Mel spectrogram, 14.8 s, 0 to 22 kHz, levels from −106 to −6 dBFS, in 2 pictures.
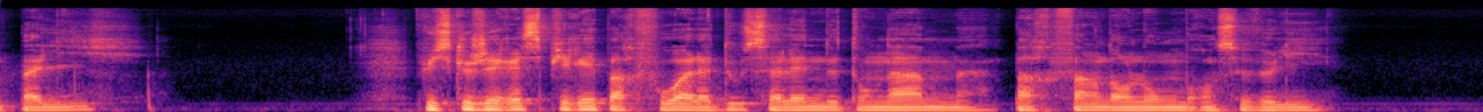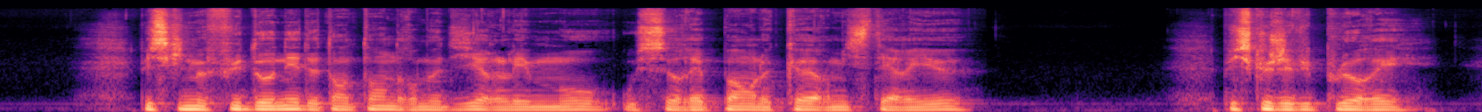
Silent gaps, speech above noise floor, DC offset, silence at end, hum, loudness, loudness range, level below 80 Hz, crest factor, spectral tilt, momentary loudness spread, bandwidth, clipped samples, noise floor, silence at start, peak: none; 49 dB; under 0.1%; 0.3 s; none; -22 LUFS; 5 LU; -54 dBFS; 22 dB; -4 dB/octave; 12 LU; 16 kHz; under 0.1%; -71 dBFS; 0 s; -2 dBFS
